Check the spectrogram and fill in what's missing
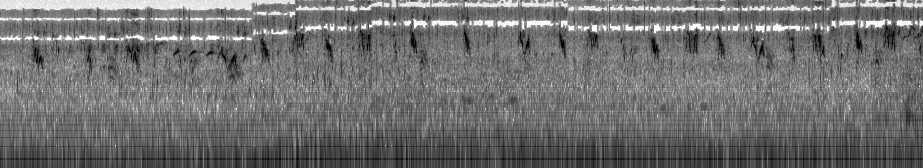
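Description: Red-wattled lapwing giving sharp, high, clipped notes in quick bursts throughout, over a steady low rumble of wind or traffic.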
